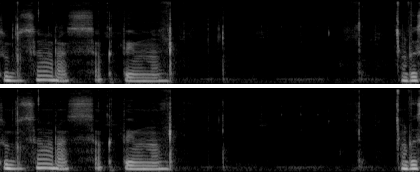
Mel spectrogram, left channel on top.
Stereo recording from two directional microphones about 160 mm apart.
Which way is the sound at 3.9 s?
25° right (ahead or behind).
